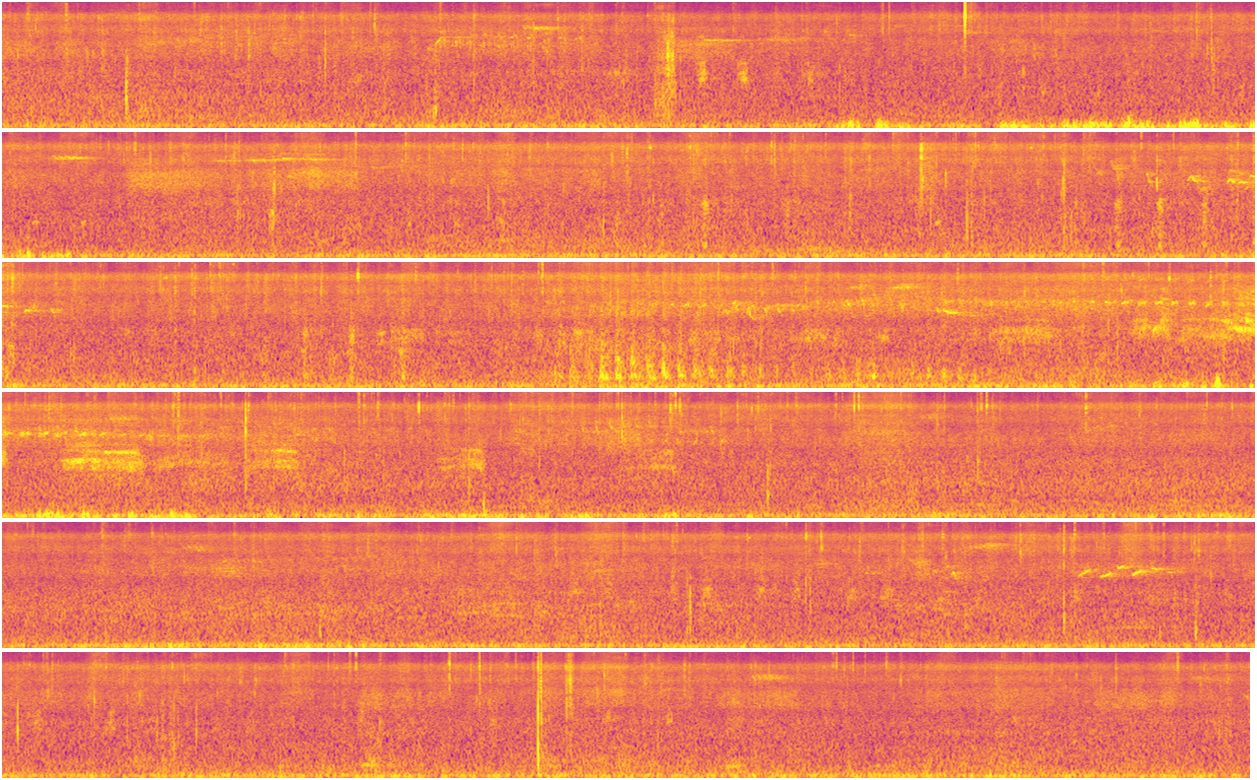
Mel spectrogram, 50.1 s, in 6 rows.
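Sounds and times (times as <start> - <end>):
drips and ticks: 0.0 - 50.0
rain patter: 0.0 - 50.0
ducks calling: 18.4 - 29.8.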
